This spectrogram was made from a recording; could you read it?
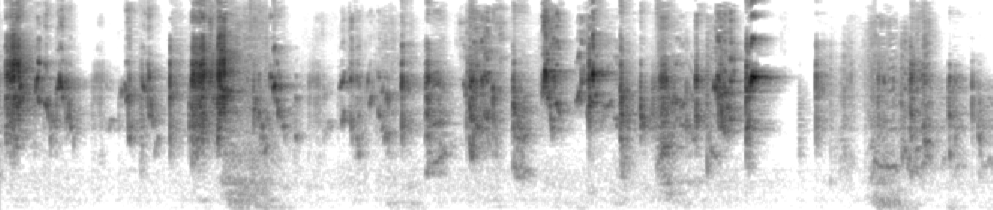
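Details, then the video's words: Happy budgies in chorus: rapid scratchy chirps and squawks tumble over each other in bursts, with a short gap near the fifth second before the chatter resumes more softly. "happy budgie sounds"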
